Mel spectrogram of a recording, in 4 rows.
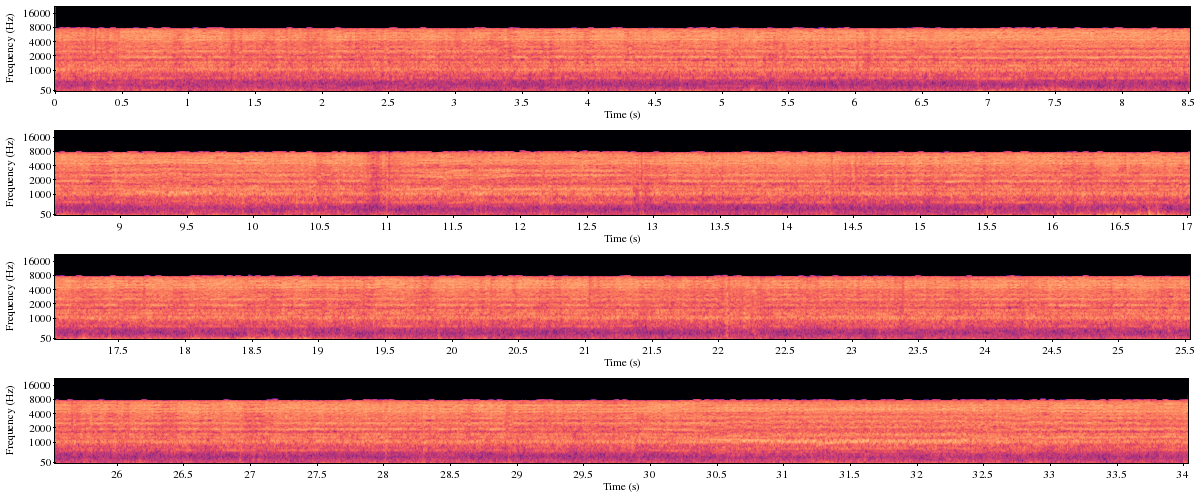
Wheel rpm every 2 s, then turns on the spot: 170, 170, 170, 170, 170, 170, 170, 170, 170, 170, 170, 160, 160, 170, 170, 160, 160.
none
